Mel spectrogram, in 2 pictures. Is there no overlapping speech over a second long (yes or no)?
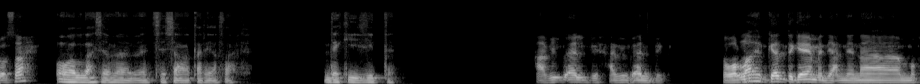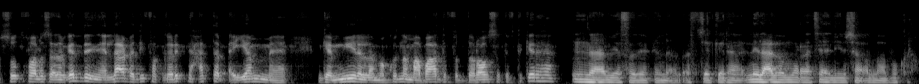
yes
